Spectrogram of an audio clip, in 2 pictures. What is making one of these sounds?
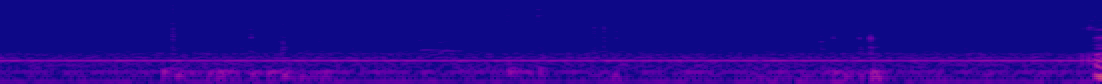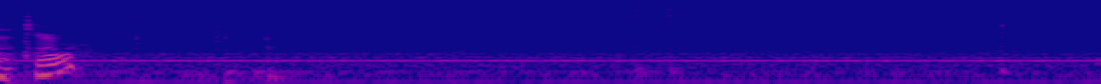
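Small fires crackle softly.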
